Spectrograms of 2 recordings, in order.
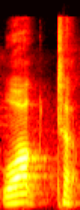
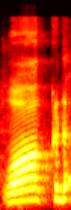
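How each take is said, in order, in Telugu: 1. ముగింపు స్పష్టమైన 't' శబ్దమే. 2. ముగింపు స్పష్టమైన 't' శబ్దం కాదు. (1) "ఈడీ చేంజెస్ టు టా సౌండ్" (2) "వాక్డ్ అంటాం జనరల్గా"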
